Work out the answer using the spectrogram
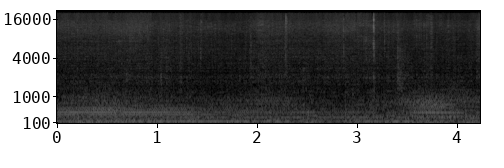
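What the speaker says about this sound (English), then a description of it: "Listen to the sizzle, the flare-ups of course from the smoke wood" Bacon-wrapped steak bites sizzle steadily on a barbecue over smoke wood, a faint continuous hiss and crackle with occasional small pops from flare-ups.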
